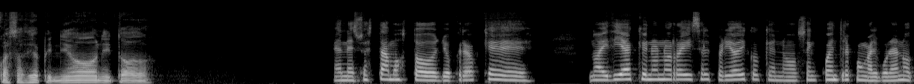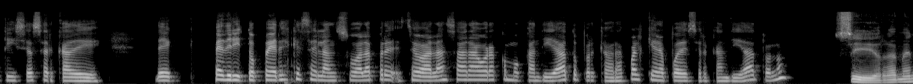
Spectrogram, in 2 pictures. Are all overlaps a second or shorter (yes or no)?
yes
